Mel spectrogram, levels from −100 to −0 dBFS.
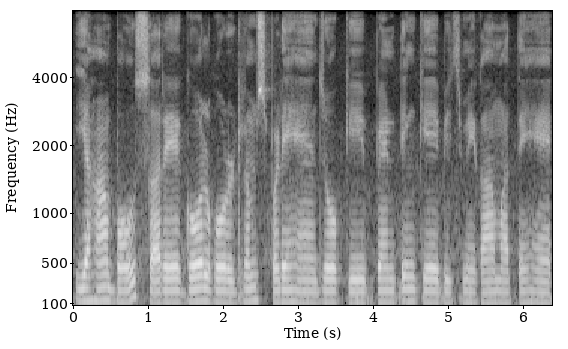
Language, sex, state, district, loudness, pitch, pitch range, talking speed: Hindi, male, Rajasthan, Bikaner, -16 LUFS, 115 Hz, 110-120 Hz, 160 wpm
